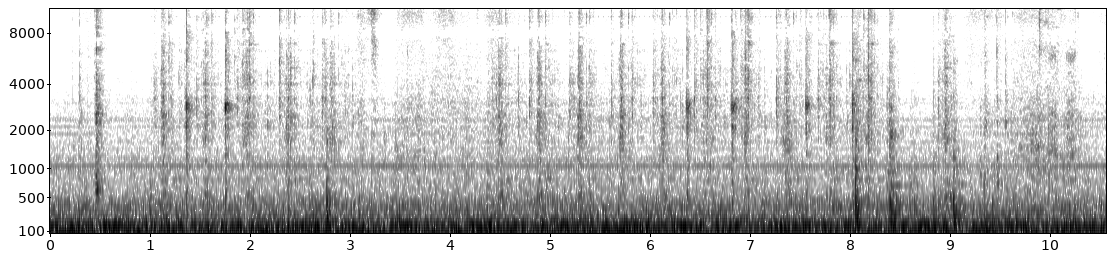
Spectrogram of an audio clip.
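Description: Juki industrial sewing machine with a steady low hum, with scattered light clicks and knocks as the webbing strap is stitched and handled at the needle.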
